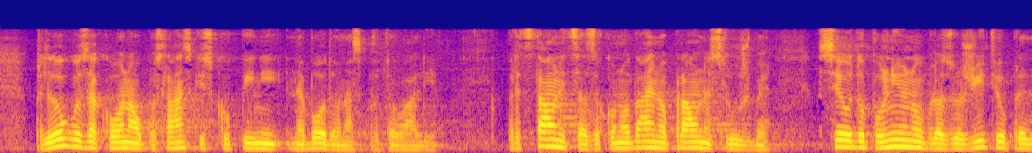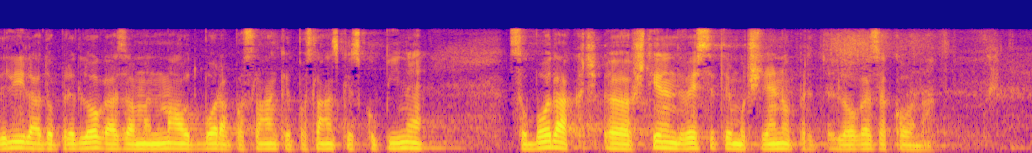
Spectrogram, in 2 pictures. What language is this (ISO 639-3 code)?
slv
